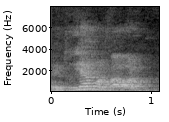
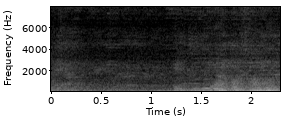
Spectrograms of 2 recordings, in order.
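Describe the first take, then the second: First: It sounds like a firm, demanding order. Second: It sounds like a gentle, pleading request. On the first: It is an order, not a request. "son dos cosas diferentes" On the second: It is a polite request. "es un pedido"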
